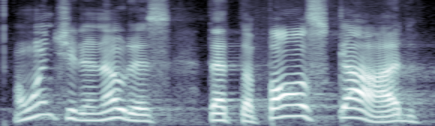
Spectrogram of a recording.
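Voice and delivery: normal talking voice

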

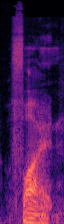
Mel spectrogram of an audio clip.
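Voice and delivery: low, soft presidential reply; imitated deep, understated acknowledgement; Nixon. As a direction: drop the voice into a brief, quiet assent. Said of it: "all the president would say would be".

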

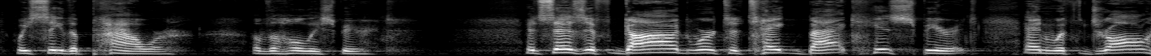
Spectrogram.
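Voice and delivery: low, soft, measured pulpit voice; solemn scripture reading. Real, not acted. Preacher showing the Spirit's power from Job, hushed and solemn. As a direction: read it quietly, pausing between phrases.

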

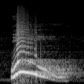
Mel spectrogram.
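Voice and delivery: a loud, high cheering whoop; excited whoop. Real, not acted. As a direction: let out a real whoop of excitement. Cheering for tall guys.

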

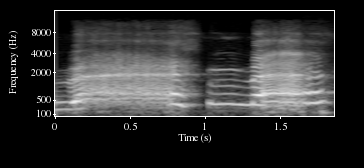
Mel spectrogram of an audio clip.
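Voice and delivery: high, tearful mock sheep bleat; whimpery kid's sheep noise; crying child bleating. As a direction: imitate a little boy baa-ing through tears. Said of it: "he's kinda crying. He's like".

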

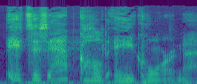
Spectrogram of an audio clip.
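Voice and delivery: high-pitched, slow celebrity impression; slow high put-on voice; Ashton Kutcher. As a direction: draw it out slowly, pitched well up. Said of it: "That's my best Ashton Kutcher".

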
